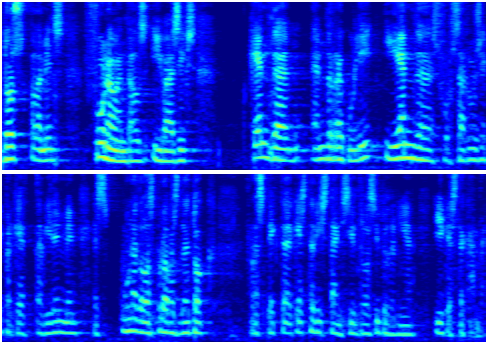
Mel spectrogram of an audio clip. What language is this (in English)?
Catalan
